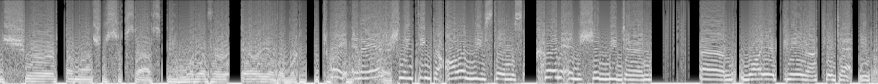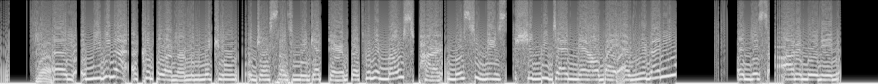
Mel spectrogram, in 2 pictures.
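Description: A speech clip with a fault running through its whole length: the sound is extremely loud and harshly distorted, with quiet stretches pushed up to the same level as everything else, and every point where the waveform passes through zero becoming a full-range leap. That behaviour points to signed and unsigned mixed up, most likely 8-bit samples read with the wrong signedness so the top bit is inverted. The 8-bit storage itself is read at the correct word length.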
